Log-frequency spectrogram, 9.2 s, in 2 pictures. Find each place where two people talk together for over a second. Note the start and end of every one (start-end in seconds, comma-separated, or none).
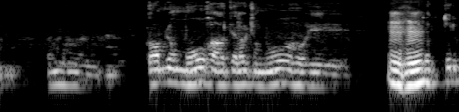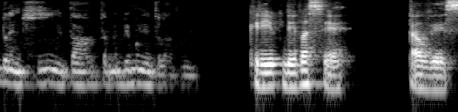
none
